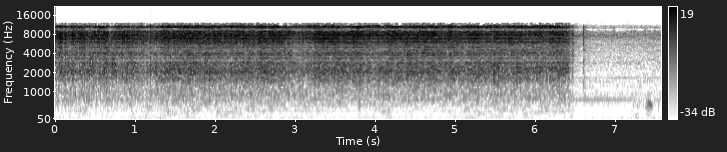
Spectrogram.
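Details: Arccaptain MIG 145P flux-core welder, gun now held very close with no settings changed. An even, steady frying-bacon crackle for about six seconds, then it cuts off: a smooth arc at the correct distance.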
